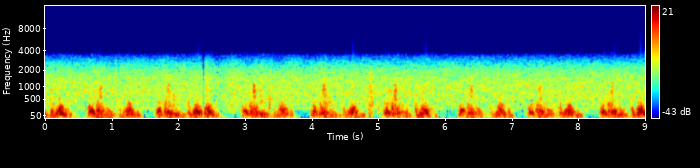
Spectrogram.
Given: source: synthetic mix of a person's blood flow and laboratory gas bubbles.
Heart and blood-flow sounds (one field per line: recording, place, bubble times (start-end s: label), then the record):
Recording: Doppler ultrasound of blood flow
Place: precordium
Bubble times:
no bubbles
From the record:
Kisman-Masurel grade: 000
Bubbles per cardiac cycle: 0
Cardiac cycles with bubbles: 0%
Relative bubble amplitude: no bubbles discernible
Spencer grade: 0 (complete lack of bubble signals)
